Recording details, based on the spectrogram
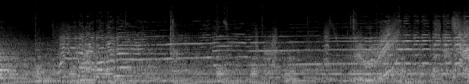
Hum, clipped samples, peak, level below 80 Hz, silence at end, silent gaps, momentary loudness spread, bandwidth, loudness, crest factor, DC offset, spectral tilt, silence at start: none; under 0.1%; -8 dBFS; -42 dBFS; 0 s; none; 7 LU; 17.5 kHz; -26 LUFS; 18 dB; under 0.1%; -5 dB/octave; 0 s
